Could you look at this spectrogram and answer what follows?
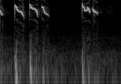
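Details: Wild 'ngalas' white-eye song for spurring untrained young birds: three strong, high, downward-slurred notes in rapid sequence, a silence, then two more bright falling chirps.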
